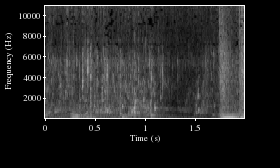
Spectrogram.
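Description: Bathwater splashes and sloshes in irregular bursts for most of a couple of seconds before a loud, low musical tone cuts in at the end.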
